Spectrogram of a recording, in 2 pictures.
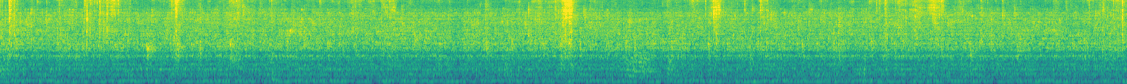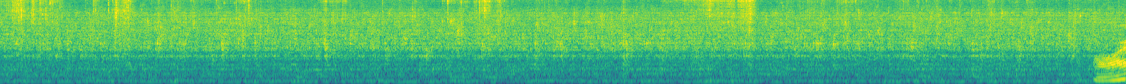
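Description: Small red onions frying in a pan for Spanish rice and chicken, a steady crackling sizzle with intermittent stirring clinks, continuous and close throughout.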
